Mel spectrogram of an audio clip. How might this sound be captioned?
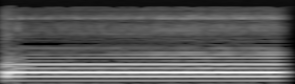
fagott classical wind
